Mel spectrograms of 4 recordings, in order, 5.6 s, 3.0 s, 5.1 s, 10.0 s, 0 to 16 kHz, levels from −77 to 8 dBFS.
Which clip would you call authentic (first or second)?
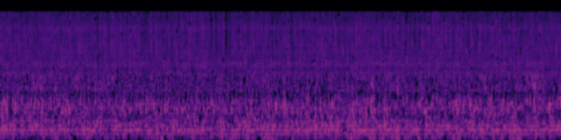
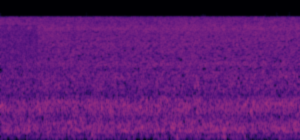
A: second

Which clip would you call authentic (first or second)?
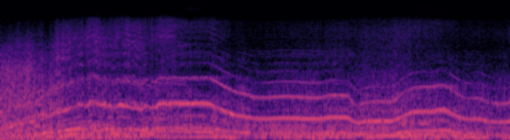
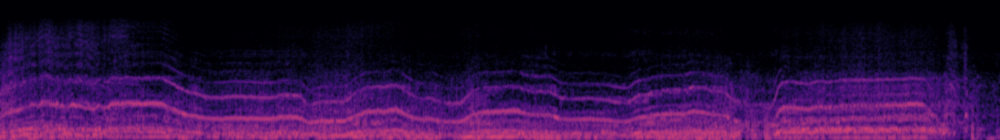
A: first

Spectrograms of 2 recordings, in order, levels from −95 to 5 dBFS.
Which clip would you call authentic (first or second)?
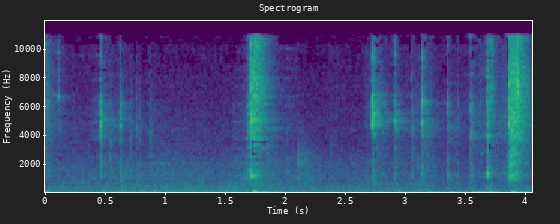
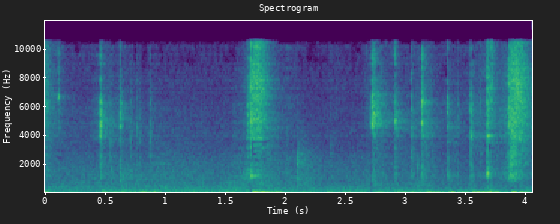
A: first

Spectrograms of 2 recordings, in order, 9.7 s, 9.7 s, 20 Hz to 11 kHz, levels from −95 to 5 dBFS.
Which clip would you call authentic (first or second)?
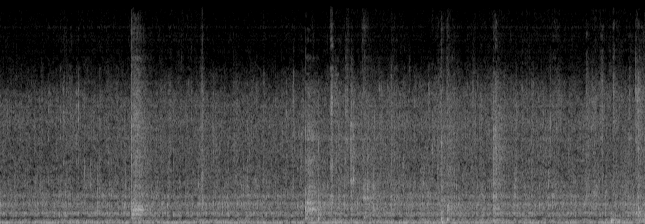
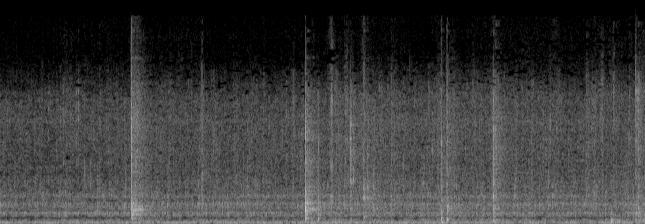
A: second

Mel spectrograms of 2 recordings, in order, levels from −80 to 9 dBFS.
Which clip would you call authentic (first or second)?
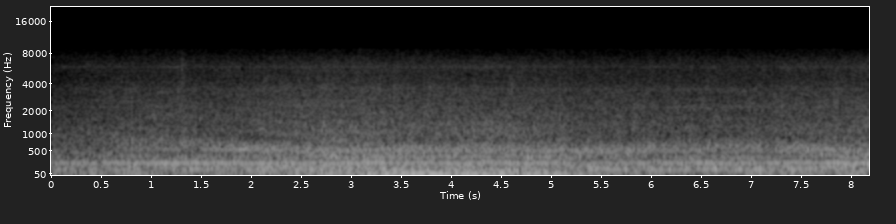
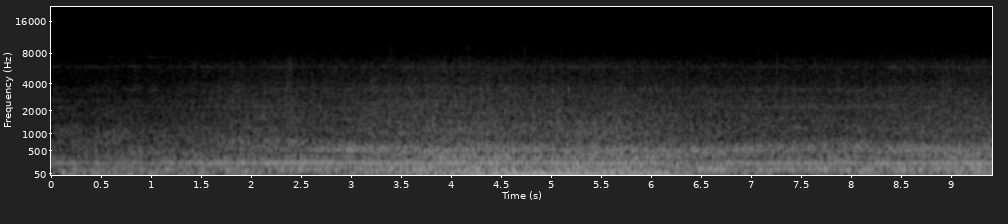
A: second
